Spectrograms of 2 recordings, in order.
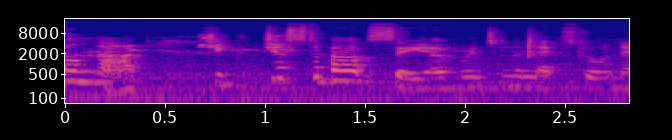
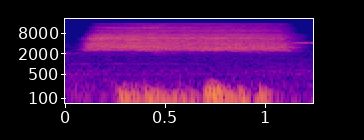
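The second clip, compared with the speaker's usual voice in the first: whispered parrot shh, louder; a parrot copying a hush; breathy mimicked shh; parrot shushing; 8 dB louder than usual. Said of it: "Nacho murmured to himself".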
